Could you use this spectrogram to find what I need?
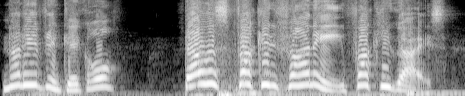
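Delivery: high, loud protest; offended comedian demanding a laugh; indignant outburst. Real, not acted. Joke got no laugh, mock outrage.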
